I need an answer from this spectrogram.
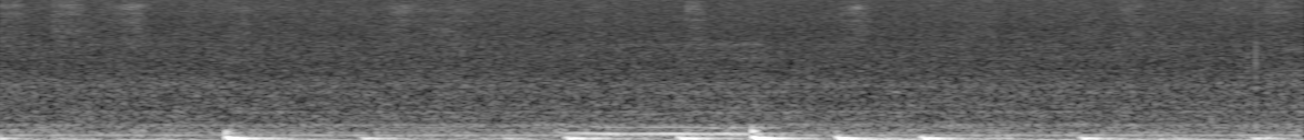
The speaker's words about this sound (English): Or it could be who I'm writing down right now.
